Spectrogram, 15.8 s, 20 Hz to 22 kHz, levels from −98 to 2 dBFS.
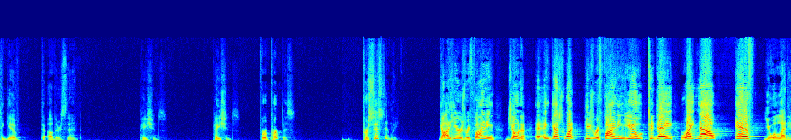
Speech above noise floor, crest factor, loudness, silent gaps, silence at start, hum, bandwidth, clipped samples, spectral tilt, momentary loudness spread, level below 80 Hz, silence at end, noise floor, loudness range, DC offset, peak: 60 dB; 16 dB; -18 LUFS; none; 0.05 s; none; 16.5 kHz; under 0.1%; -3.5 dB/octave; 21 LU; -58 dBFS; 0 s; -79 dBFS; 20 LU; under 0.1%; -4 dBFS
